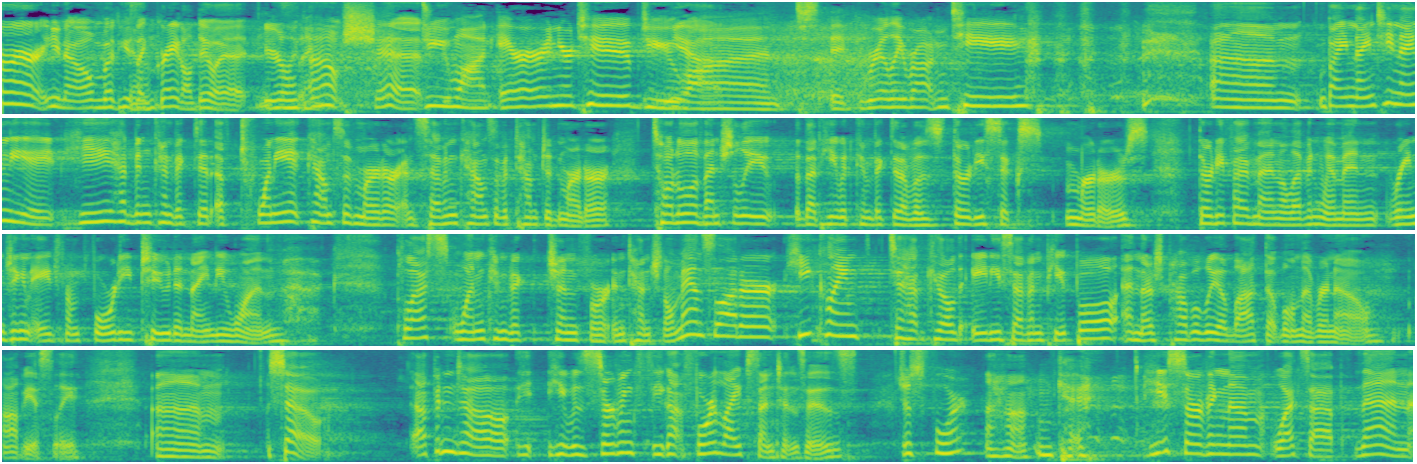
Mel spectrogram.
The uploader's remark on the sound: Live at the Palace Theatre in Columbus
